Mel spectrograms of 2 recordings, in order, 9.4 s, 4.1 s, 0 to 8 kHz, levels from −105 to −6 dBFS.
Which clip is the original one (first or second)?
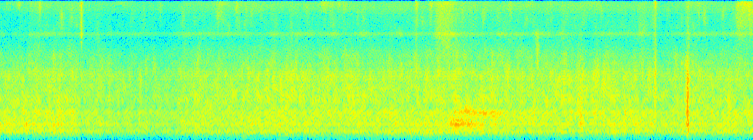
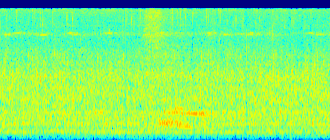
second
